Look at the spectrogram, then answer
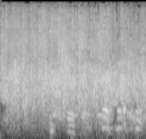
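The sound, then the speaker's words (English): An applause sound effect for an imaginary audience after a correct song guess in a music quiz: steady crowd applause, a dense wash of clapping at an even, fairly loud level, with a few brief voice-like tones poking through near the end. “It's not like they're going to lose any of that applause.”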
